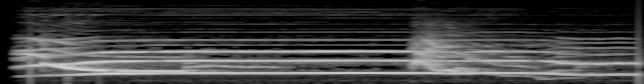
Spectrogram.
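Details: Basenji singing its song while lying under blanket covers: one long sustained howl holding steady near one pitch, with a rough wavering break toward the end before settling lower.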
